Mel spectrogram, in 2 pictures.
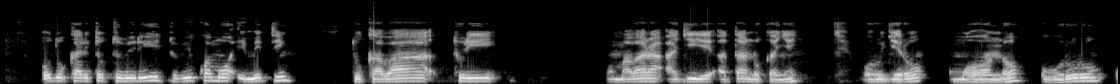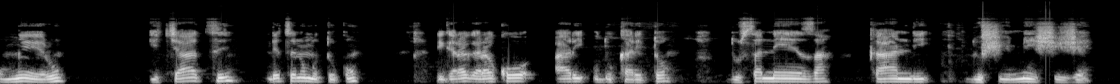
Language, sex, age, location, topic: Kinyarwanda, female, 36-49, Huye, health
